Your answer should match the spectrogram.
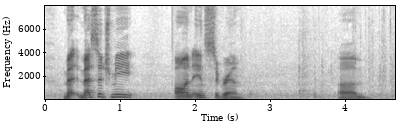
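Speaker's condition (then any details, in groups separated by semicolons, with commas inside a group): No condition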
